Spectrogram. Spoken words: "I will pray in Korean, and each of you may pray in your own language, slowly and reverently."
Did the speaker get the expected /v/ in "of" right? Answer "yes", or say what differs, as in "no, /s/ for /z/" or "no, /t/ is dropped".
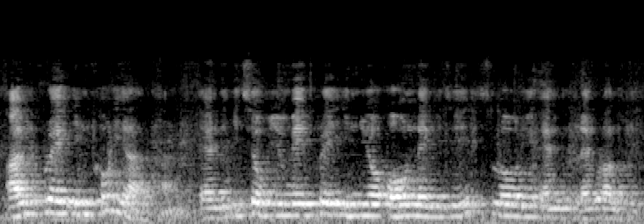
no, /b/ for /v/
